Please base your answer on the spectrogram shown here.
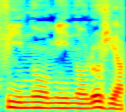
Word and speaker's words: فينومينولوجيا: هاد ما تديوش عليا، راه هذه الكلمه هكا كتنطق فينومينولوجيا الروح.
